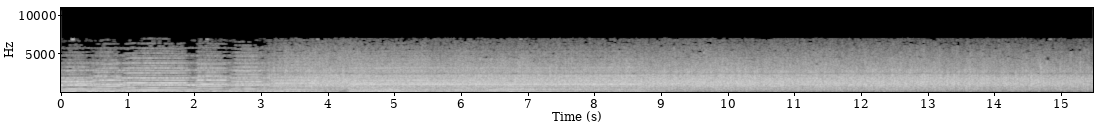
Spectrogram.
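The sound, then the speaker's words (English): An orchestral chord fades out in the first few seconds. Loud, steady applause from a large audience then swells and continues evenly to the end, with no voices. The applause closes a performance of Anna and the King of Siam starring Irene Dunn and Rex Harrison. “That well-deserved applause invites a curtain call.”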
